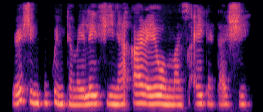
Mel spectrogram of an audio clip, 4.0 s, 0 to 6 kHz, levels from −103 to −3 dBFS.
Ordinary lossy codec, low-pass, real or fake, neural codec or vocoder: none; 5.4 kHz; fake; codec, 16 kHz, 4.8 kbps, FACodec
